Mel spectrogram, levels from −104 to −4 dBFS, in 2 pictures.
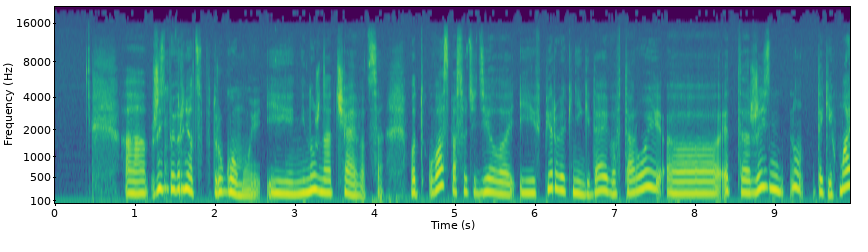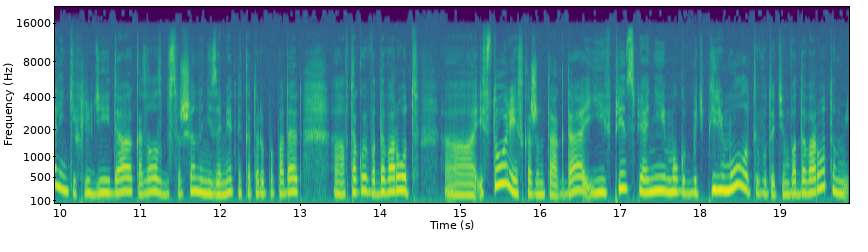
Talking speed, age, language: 155 wpm, 20-39, Russian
